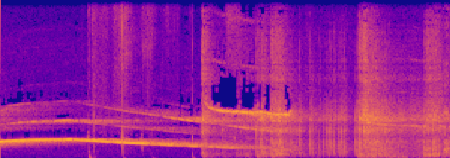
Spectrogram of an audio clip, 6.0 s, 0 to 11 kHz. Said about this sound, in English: Sound like a Chicago birthday. Police and fireworks. The 4th is coming up.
